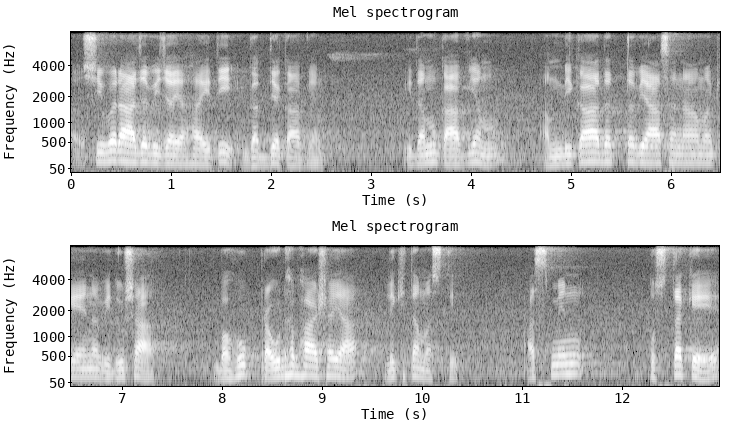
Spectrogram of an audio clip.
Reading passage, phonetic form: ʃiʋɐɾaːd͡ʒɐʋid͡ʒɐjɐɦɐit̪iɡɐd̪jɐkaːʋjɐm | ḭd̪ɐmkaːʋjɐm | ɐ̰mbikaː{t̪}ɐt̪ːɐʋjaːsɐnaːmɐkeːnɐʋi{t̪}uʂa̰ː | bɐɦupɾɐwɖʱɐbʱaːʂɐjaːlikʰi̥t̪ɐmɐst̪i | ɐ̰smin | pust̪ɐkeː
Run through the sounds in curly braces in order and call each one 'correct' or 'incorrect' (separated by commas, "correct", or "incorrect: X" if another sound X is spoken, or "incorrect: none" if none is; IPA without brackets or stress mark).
incorrect: d̪, incorrect: d̪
